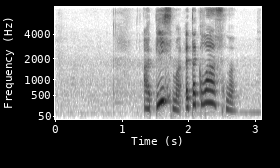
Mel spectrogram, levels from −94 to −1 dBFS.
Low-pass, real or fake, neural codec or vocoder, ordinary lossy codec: none; real; none; none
